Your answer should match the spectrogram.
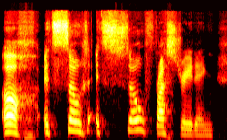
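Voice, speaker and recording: A woman's voice: mid-range voice, measured pace, no room sound, clean studio sound. A woman from Canada, a political commentator guest, talking earnestly and casually with frequent "like.". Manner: earnest, lively, says "like" often.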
